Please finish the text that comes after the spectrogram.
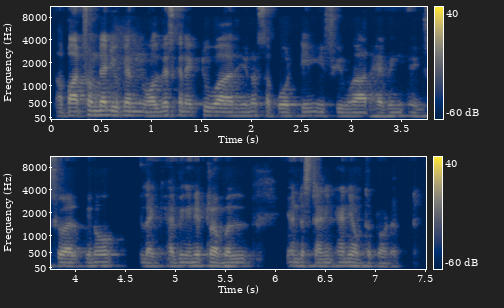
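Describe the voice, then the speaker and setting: A man answering webinar questions as a product expert, explaining in a halting, wordy way full of verbal fillers. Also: fairly low pitch, little pitch movement, warm tone, slight background noise. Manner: halting, wordy, repeats filler phrases "you know". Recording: roomy, echoey webinar audio.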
